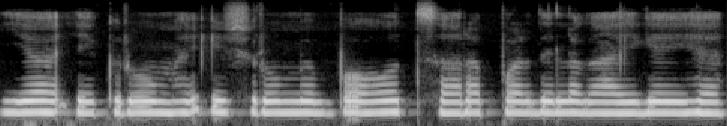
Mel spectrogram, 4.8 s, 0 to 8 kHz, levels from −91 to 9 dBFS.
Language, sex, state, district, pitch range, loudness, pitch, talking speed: Hindi, female, Jharkhand, Palamu, 220-230 Hz, -13 LUFS, 225 Hz, 160 wpm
